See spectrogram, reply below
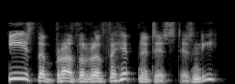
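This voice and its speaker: A man voicing a sharp, scruffy, cocky newspaper reporter who probes and swaggers bluntly. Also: fairly high pitch, huge pitch swings, fairly quick, lo-fi sound, pitched above the performer's own voice. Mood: probing.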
